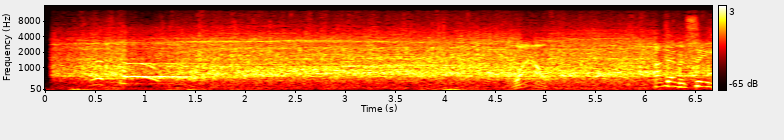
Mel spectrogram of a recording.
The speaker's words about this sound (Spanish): Alucina el comentarista, dice que jamás lo ha visto porque está pidiendo el apoyo y el aplauso para Dirk Nowitzki, que es jugador del equipo rival. Todo el pabellón puesto en pie y todos los jugadores de ambos equipos agasajando al mejor europeo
